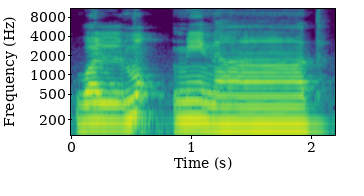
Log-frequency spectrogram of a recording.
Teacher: کھڑی زبر ہے، الف کی مقدار کھینچ کر پڑھا جائے گا، وف کی صورت میں زیر گر جائے گی اور تا ساکن ہو جائے گی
